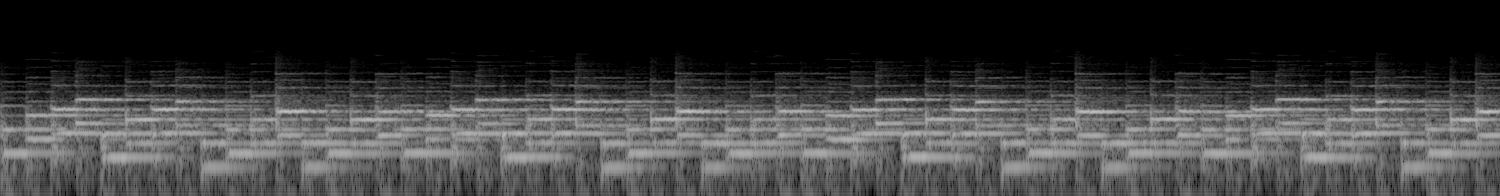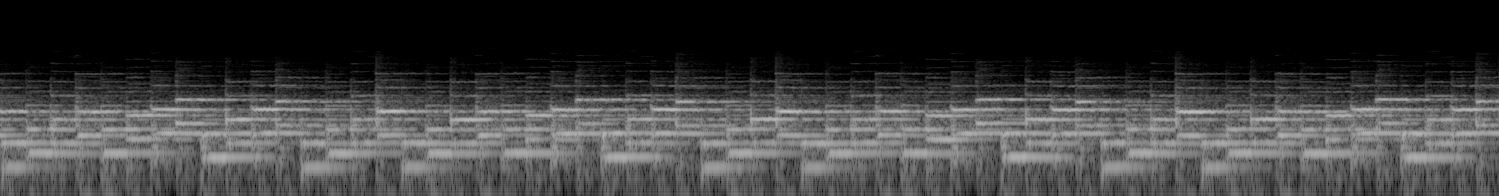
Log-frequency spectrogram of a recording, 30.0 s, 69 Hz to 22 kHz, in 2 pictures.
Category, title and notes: Music > Solo instrument
Piano loops 138 efect 4 octave long loop 120 bpm
music, free, samples, reverb, piano, pianomusic, simplesamples, 120, 120bpm, simple, loop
